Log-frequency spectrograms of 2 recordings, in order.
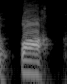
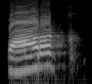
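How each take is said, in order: First: "पाक" with the R dropped, long vowel; correct pronunciation. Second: "पारक" with R fully sounded, two syllables; wrong pronunciation. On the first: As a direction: say "पाक" as one syllable, paak. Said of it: "आर का उच्चारण अपन बचते हैं". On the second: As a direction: say "पारक" as paa-ruk. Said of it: "पारक ऐसा नहीं होता". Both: Shown as a demonstration.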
